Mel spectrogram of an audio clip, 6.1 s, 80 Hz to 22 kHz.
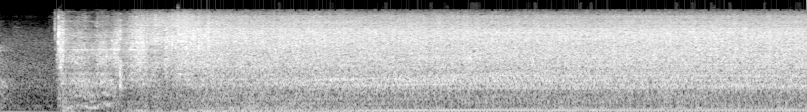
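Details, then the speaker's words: A 1961 Cadillac V8 is just idling again after its carburetor was adjusted. It holds a loping, uneven idle with a faint steady hum, and sounds like it is missing on a cylinder. The cause is suspected but not confirmed. "like to know what that noise is too I don't know what it is sounds like it's missing"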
